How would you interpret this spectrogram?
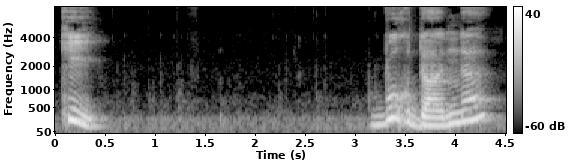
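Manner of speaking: dictating. Shown as a demonstration. Dictating slowly.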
